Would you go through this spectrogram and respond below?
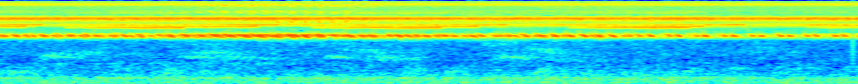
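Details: Several Emma field crickets calling together in high-pitched, overlapping 'piririri' trills. They form a steady shimmering band with a faster pulsing layer above it, over a low rumble of background noise.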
